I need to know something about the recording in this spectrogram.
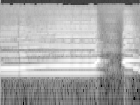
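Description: Swamp kauri double-chambered drone flute in F# minor: the left chamber holds a steady F# drone while the right chamber plays a melody note that slides slowly upward. Both stop together for a breath near the end.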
